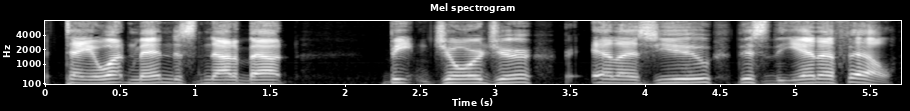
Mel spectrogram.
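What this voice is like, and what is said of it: Imitates another person's voice. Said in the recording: “I do a terrible impression.”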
